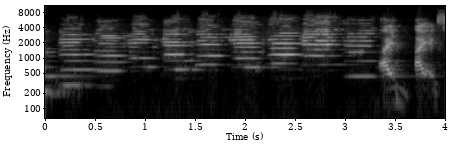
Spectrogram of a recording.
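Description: Cello played with the bow, a run of short, separate sustained notes changing about three times a second, as a demonstration of a circular push-and-pull bowing movement.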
